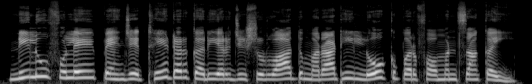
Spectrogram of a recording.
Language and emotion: Sindhi, neutral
